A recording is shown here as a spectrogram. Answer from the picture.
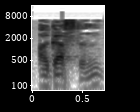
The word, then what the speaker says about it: Augustine: One of the things that Augustine, and sometimes it's pronounced Augustine,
